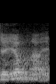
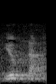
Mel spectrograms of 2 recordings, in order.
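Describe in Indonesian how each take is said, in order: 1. Vokal pertama terdengar seperti 'a'. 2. Vokal pertama terdengar seperti 'u'. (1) "jangan baca yamna ya" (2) "Bagusnya apa? Yumna"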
